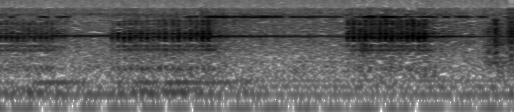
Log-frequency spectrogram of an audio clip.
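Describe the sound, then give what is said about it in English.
A telephone bell rings in two short, rattling bursts separated by a brief pause, clear, with no one speaking; the phone is in a house in Sloane Street. “As it was, Cannon had hardly put the phone down in the house in Sloane Street when it rang.”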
